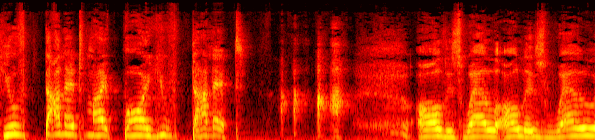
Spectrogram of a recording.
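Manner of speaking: high-pitched, gleeful patron with a laugh; jubilant patron. Acted. Patron dancing round the inventor who finished it, jubilant. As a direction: celebrate in a high, overjoyed character voice.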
